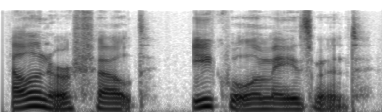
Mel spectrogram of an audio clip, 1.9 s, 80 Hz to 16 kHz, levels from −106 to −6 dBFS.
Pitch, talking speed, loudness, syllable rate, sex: 165 Hz, 125 wpm, -17 LUFS, 6.1 syllables/s, female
